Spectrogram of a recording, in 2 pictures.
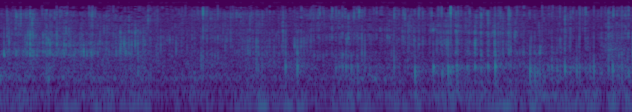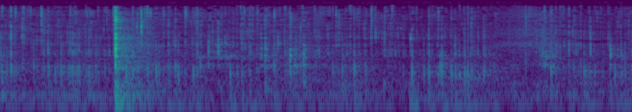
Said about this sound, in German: Auf einem Tisch steht eine große Glasschüssel, in die legt er die Tüte hinein. In einem Wasserkocher bringt er Wasser zum Kochen. Dann gießt er das heiße Wasser langsam in die Schüssel, in der die Tüte liegt. Rührt um.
